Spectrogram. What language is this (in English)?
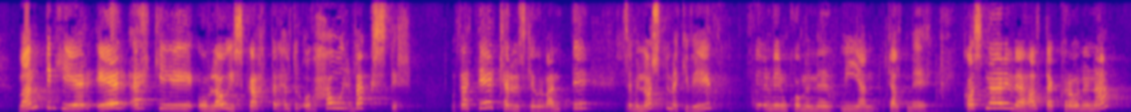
Icelandic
